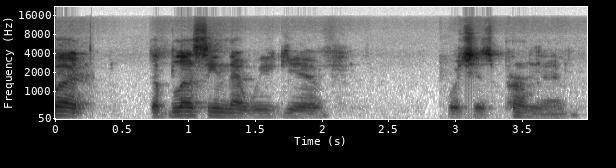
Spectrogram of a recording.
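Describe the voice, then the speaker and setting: A man does a put-on character voice with a raspy sound. His pitch is medium, and his pace is moderate. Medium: actual play.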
